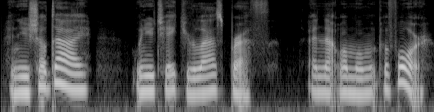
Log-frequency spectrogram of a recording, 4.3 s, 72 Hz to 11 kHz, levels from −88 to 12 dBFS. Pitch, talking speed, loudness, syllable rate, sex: 190 Hz, 205 wpm, -18 LUFS, 5.6 syllables/s, female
